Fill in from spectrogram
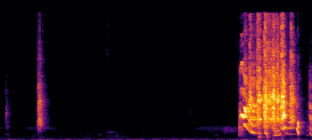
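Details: Indoor talking parrot in a happy mood: two faint short chirps, a long pause, then a loud, rasping, chattering outburst lasting about a second and a half.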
